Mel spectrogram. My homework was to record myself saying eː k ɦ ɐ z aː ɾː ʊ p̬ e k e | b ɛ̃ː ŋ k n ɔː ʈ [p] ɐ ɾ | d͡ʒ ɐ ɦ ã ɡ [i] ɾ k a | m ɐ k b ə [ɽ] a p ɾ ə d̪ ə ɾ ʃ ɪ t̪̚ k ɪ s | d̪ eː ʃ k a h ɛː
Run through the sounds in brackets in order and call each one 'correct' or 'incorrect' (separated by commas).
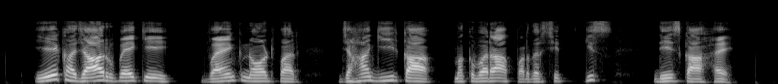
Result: correct, incorrect, incorrect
